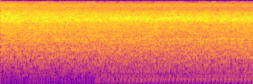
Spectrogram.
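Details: Steady, even hiss of steam, then a low pump hum as the pump primes water into the pressure vessel, on a Braun steam generator iron unused for about ten years and suspected limescale-blocked; it now works normally.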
